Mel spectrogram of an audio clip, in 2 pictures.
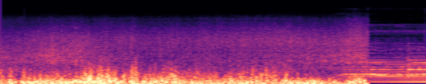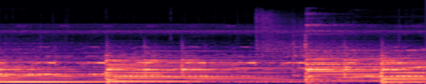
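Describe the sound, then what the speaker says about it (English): Waves wash against the shore in Kefalonia, Greece, a loud rushing surge with wind buffeting the microphone for several seconds before it cuts abruptly to sustained tonal music. "you've got the waves lapping in the ocean"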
